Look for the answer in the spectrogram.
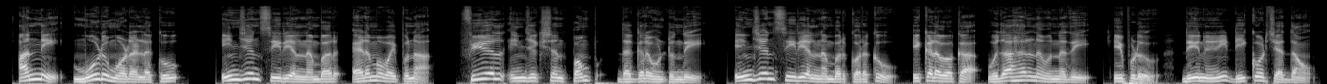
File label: Telugu male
